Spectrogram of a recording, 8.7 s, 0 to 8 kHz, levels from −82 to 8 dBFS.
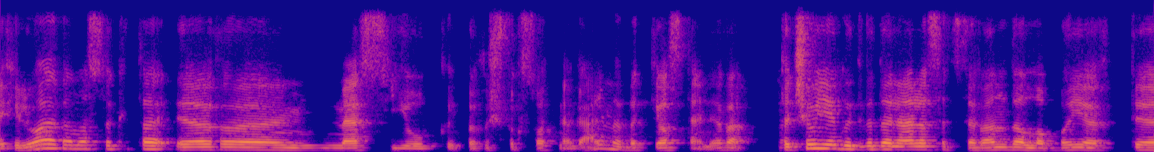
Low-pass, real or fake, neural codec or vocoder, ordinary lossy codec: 7.2 kHz; real; none; Opus, 64 kbps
